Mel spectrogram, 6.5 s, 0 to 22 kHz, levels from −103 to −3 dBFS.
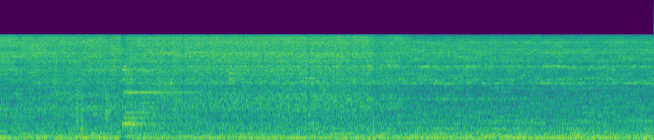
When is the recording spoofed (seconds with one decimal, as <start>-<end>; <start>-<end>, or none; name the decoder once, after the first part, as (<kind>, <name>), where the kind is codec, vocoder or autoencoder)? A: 0.0-1.9 (codec, DAC); 3.4-6.5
